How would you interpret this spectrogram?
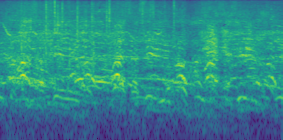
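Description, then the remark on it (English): A pro-Zelaya protest crowd at a rally in Honduras shouting the chant "Assassins, assassins" and demanding justice, many voices yelling together in a dense, continuous roar that stays loud throughout, with overlapping cries rising and falling. “Crowds shouted, "Assassins, assassins," and demanded justice.”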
